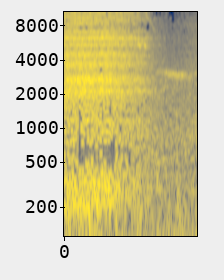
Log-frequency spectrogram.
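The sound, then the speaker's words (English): A single deep inhaled breath taken slowly, an airy rush that is loudest at the start and tapers off gradually, faint and with no talking. “So let's do that together. Let's take in a big breath.”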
